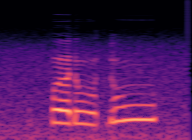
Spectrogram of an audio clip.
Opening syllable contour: high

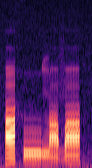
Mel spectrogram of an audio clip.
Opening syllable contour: high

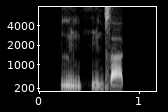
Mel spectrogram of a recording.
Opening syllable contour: falling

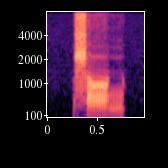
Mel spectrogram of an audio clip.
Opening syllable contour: low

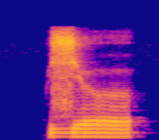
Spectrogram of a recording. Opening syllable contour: high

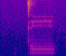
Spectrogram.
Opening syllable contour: high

